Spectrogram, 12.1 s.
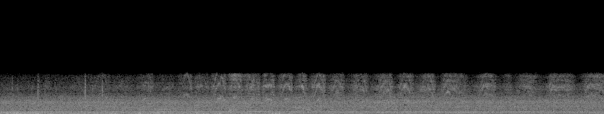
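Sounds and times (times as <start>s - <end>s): birds calling: 2.7s - 12.0s.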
